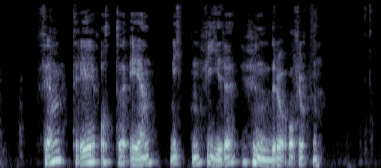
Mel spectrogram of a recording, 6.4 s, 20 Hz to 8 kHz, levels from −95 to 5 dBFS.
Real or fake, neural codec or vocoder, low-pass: fake; codec, 16 kHz, 8 kbps, FreqCodec, larger model; 7.2 kHz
